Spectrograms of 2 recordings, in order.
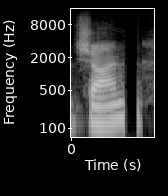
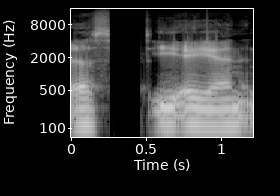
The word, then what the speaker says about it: Shaun: Hey, just want to let you know, Shaun is spelled Shaun, like kind of like a leprechaun, Shaun, not Sean, not Shawn, and I am John with an H, John not with an Jon.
